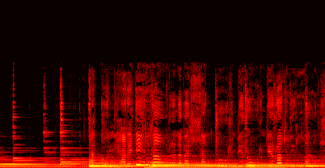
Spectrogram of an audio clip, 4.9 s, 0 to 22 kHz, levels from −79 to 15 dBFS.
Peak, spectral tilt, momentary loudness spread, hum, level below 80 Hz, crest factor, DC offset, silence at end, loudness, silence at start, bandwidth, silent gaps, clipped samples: -4 dBFS; -6 dB/octave; 14 LU; none; -56 dBFS; 16 dB; under 0.1%; 0 s; -21 LUFS; 0 s; 13.5 kHz; none; under 0.1%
